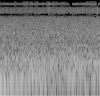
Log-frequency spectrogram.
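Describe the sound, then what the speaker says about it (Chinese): Rain pouring down in a sudden heavy rainstorm, a dense, even roar of falling water that fills the brief moment with no pauses and no voices. "忽然一场狂风暴雨"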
